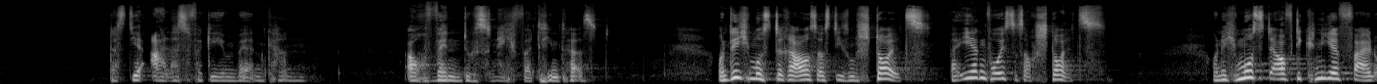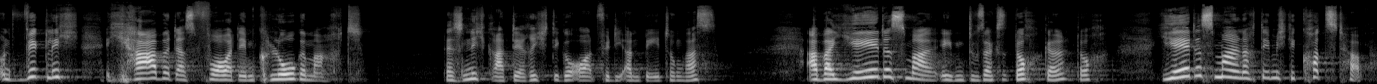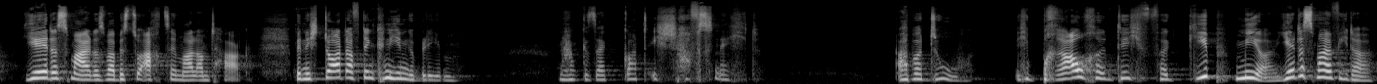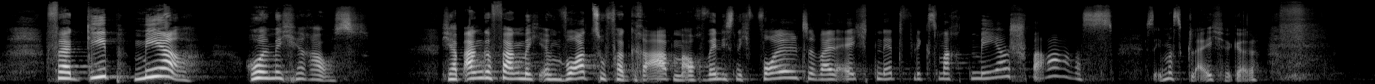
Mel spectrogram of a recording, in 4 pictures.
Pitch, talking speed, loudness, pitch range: 240 Hz, 145 wpm, -20 LUFS, 205-280 Hz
